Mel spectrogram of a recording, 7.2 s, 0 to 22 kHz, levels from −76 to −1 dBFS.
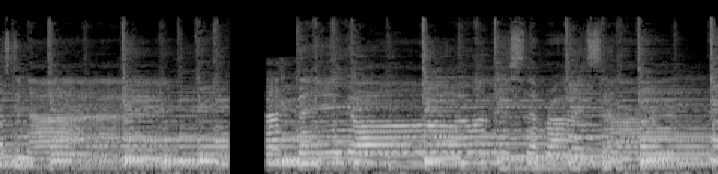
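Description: At 2.28 s the audio cuts to silence for about a third of a second, resuming at 2.68 s roughly 0.2 s further on, so a short stretch is skipped. This is a stream reconnect: the connection dropped, and the player rejoined the live stream with a fresh decoder.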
